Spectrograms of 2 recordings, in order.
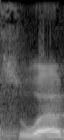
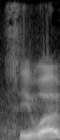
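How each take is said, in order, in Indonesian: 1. Vokal pertama adalah bunyi u. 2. Vokal pertama adalah bunyi i. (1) "kadang dibaca suwa, seperti huda" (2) "kadang dibaca siwa itu seperti ridon"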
